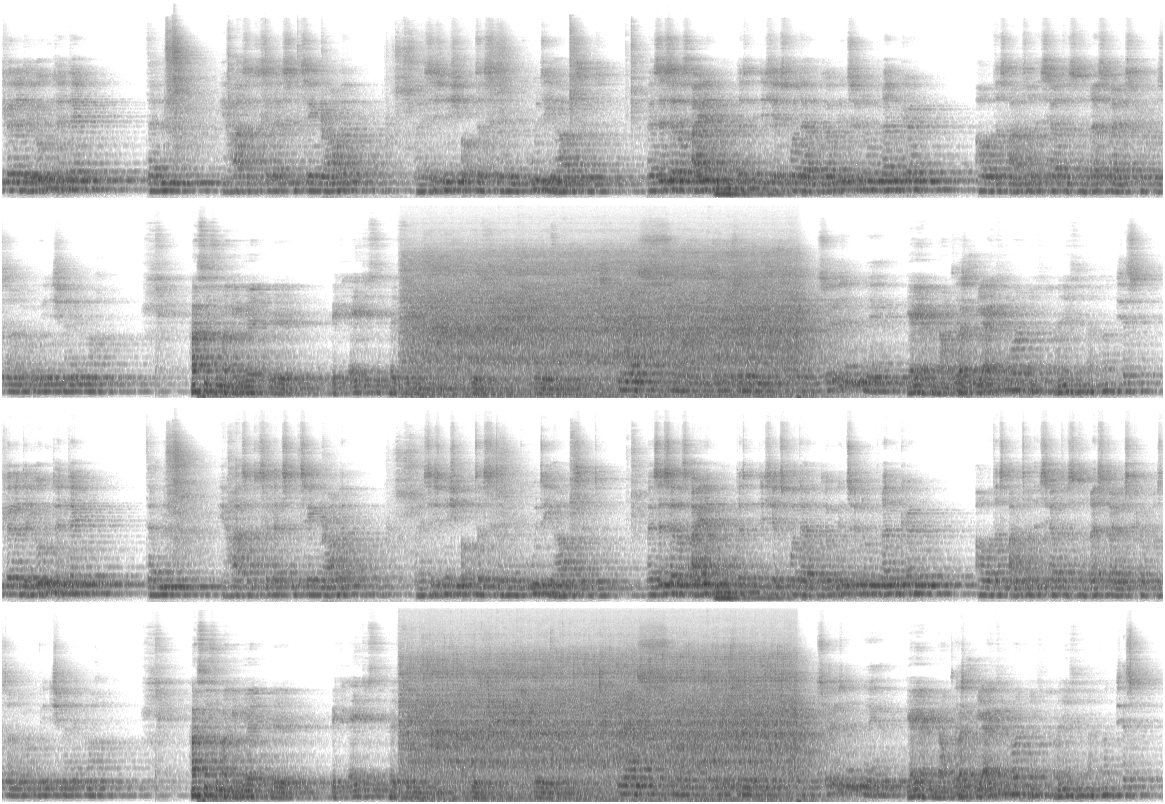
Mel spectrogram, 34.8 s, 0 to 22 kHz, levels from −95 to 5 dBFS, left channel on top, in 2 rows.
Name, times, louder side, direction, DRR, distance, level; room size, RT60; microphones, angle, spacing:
voice 1, 0.0-1.3 2.2-2.6 3.3-5.2 6.2-8.9 9.7-10.7 11.0-13.8 14.6-18.9 26.6-27.8 28.1-28.9 29.2-30.7 31.7-31.8 32.5-32.6 34.2-34.4, equal, 35° right, -6 dB, 1.4 m, -32 dB
sound 1, 2.4-2.8 3.4-5.2 5.4-5.5 5.7-7.9 8.5-8.8 9.3-10.1, left 2 dB, 50° left, 1.1 m, -47 dB
voice 2, 19.5-19.9 20.2-21.8 22.4-23.9 24.4-24.9 25.4-25.9 31.0-34.1, equal, 10° right, -4 dB, 0.3 m, -31 dB
Stream / Liquid, 23.4-29.4, right 2 dB, 85° right, 0.9 m, -32 dB
4.4 x 4.4 x 5.0 m, 2.8 s
head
